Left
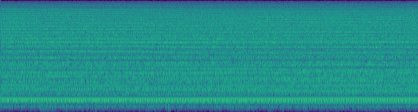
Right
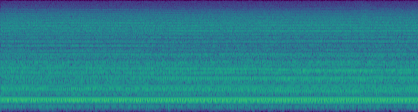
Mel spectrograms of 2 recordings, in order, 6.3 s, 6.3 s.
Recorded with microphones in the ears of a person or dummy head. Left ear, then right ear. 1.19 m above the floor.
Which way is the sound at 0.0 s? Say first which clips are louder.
Left 5 dB; 70° left (ahead or behind).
